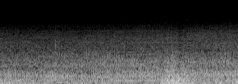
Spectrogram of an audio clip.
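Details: Split-system heat pump with 410A refrigerant, just started after defrosting a frozen evaporator coil and fitting clean filters, new contactors and new capacitors: steady low hum and airflow rush with no clatter or buzzing, compressor running normally.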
